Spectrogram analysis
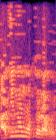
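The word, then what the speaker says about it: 味の素: 일본에 미소라는 데서 따왔어요 이것도 일본식으로 읽으면 모토라고 읽어요 그래서 아지노 모토라고 읽어요 근데 우리나라에서 이걸 갖고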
